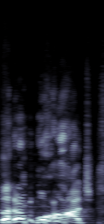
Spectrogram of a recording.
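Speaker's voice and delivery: high mock-furious cry; Grimace, really mad. Storyteller replays Grimace's outburst, high mock-angry yell. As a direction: cry it out high, in hammed-up rage. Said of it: "Grimace gets really mad".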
